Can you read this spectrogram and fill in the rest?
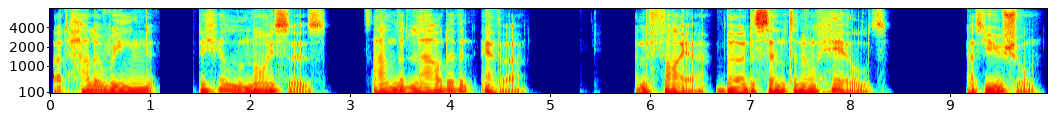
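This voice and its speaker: A man reading classic horror fiction aloud as scripted narration, in a measured, deliberate manner, close to the microphone. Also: on the low side, lively intonation, darkish tone, no echo. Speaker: audiobook reader.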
